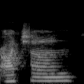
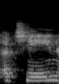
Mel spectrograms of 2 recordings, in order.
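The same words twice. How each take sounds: First: Achan said "AH-chahn"; alternative pronunciation. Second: Achane said "uh-CHAIN"; pronunciation option. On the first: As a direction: say Achan with two open "ah" vowels. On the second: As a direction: say Achane with a long "ay", rhyming with chain. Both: Shown as a demonstration. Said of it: "is it Achane or Achan".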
